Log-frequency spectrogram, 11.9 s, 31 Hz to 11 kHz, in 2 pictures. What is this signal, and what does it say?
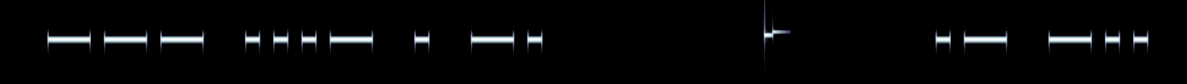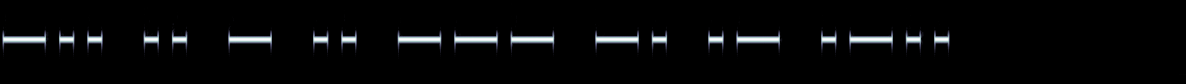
Morse code, heard as a keyed tone, about 17 wpm, 700 Hz. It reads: OVEN ADDITIONAL
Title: Sentences from Top 1000 Words - Review Part 4 - New Word Drill - 17wpm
